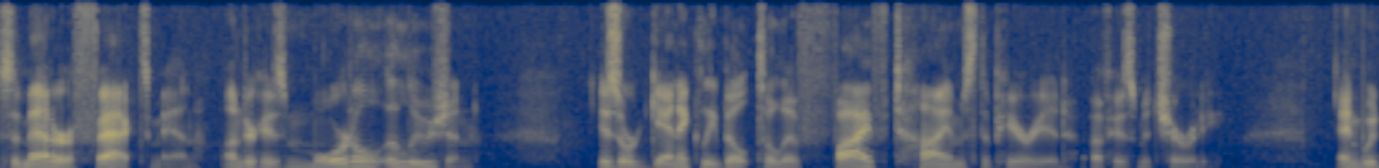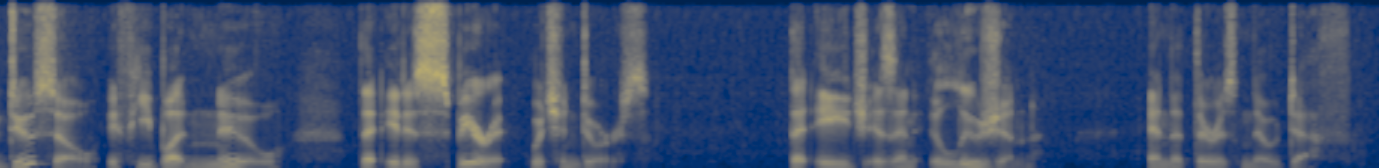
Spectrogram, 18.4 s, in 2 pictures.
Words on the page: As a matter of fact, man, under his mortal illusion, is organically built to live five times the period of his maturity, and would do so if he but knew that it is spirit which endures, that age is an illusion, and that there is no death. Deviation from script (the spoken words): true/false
false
